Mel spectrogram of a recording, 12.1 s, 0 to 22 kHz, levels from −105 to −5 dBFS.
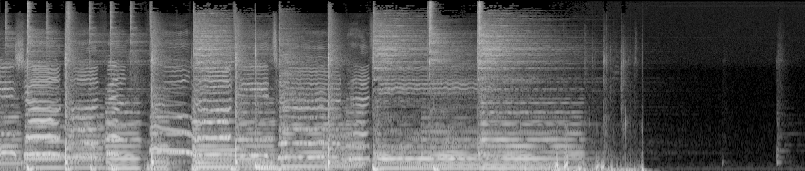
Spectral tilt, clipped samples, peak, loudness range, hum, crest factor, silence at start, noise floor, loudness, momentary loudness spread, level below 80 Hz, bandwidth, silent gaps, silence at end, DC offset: -4 dB/octave; under 0.1%; 0 dBFS; 12 LU; none; 24 dB; 0 s; -71 dBFS; -24 LUFS; 14 LU; -32 dBFS; over 20 kHz; none; 2.4 s; under 0.1%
